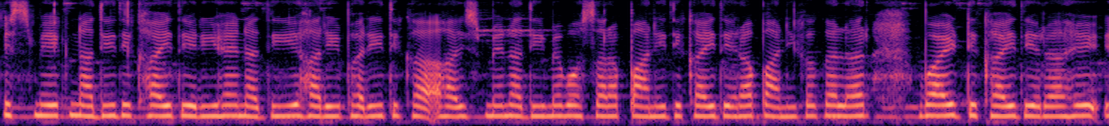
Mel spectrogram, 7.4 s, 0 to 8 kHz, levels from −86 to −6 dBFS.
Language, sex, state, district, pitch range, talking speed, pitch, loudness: Hindi, female, Bihar, Purnia, 240-250 Hz, 245 wpm, 245 Hz, -22 LUFS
